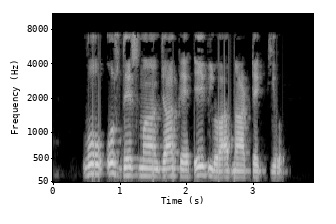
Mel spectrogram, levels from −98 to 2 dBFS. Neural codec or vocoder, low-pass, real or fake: none; 7.2 kHz; real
